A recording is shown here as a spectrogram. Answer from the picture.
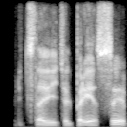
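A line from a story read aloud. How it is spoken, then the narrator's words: Grumbling. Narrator (Russian): проворчал тот, что сопел над правым ухом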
